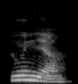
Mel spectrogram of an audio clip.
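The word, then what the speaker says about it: Dounia: Dunya. So it's Dunya. the OU is pronounced U.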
